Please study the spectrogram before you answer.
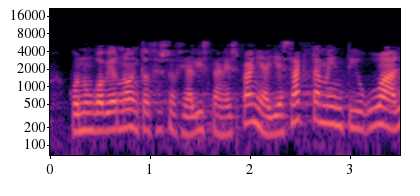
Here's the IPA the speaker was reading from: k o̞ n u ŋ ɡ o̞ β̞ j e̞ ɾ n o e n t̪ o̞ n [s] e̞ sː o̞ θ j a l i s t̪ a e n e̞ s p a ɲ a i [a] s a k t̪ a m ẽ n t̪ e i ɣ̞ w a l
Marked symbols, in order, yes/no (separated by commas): no, no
